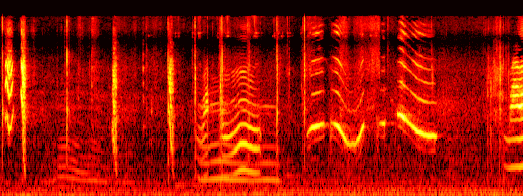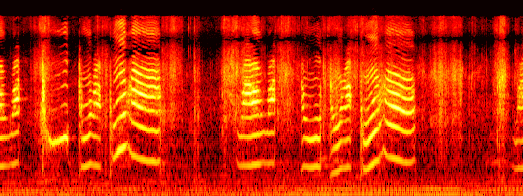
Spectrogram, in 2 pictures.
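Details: Pet Indian ringneck parrot talking nonstop, repeating "mummy": a string of squawky, wavering, harmonic-rich utterances with rising and falling inflections, some bursts strung close together and others spaced by short pauses, indoors.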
